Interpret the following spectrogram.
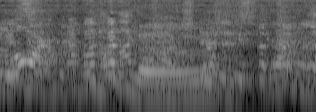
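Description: People talking over one another, with one voice drawing out a long, steady vowel about a second in.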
